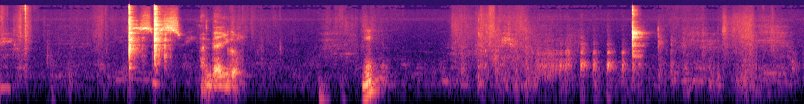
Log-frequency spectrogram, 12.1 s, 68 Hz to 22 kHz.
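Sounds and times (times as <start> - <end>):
cutlery clinking against dishes: 1.9 - 2.6.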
